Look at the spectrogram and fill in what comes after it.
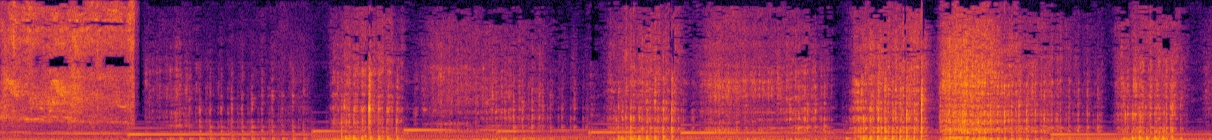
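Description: Leopard calling: five short, loud calls about a second apart, over soft background music with sustained notes.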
